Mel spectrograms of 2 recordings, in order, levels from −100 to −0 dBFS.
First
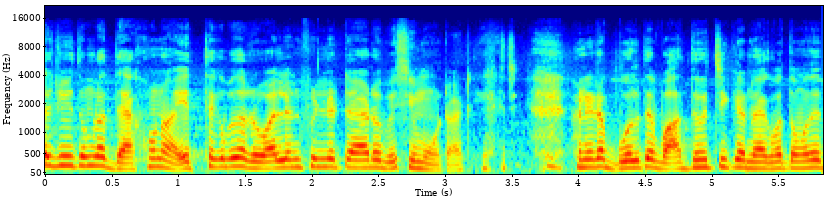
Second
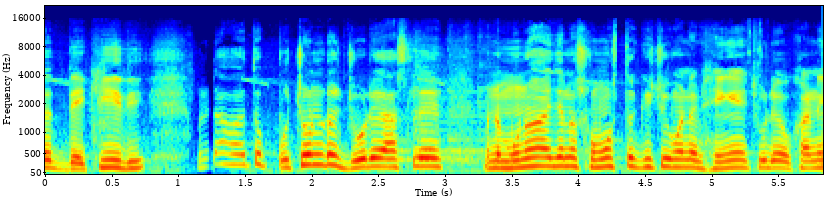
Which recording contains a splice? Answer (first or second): second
